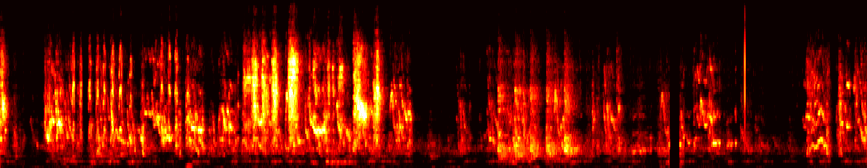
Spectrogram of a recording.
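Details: Breeding colony of yellow budgerigars, Australian parrots, warbling and squawking in overlapping waves. The chatter rises to a loud, dense peak, eases, then returns in bursts, with a steady low hum underneath.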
